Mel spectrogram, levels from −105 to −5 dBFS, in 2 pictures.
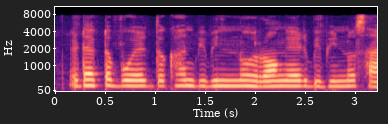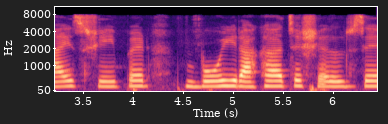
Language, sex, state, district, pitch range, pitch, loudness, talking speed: Bengali, female, Tripura, West Tripura, 200-215 Hz, 210 Hz, -17 LUFS, 140 wpm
